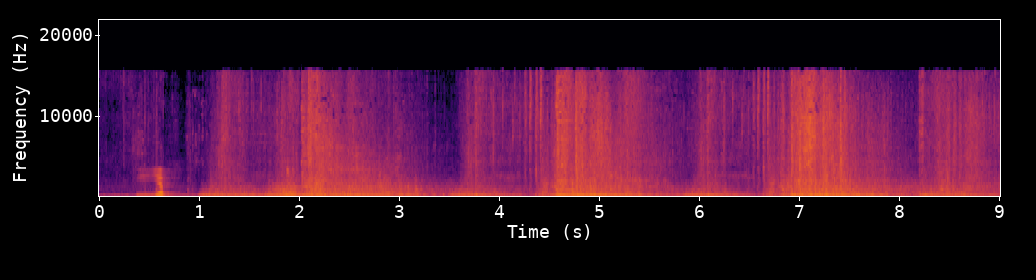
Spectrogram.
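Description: Fiery blasts roar and crackle loudly.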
